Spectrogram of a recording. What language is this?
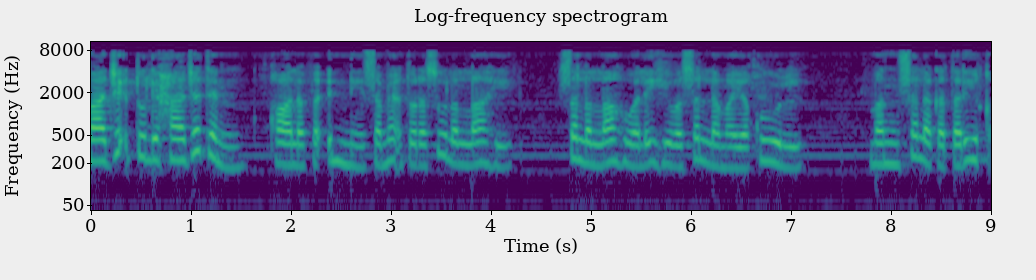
Urdu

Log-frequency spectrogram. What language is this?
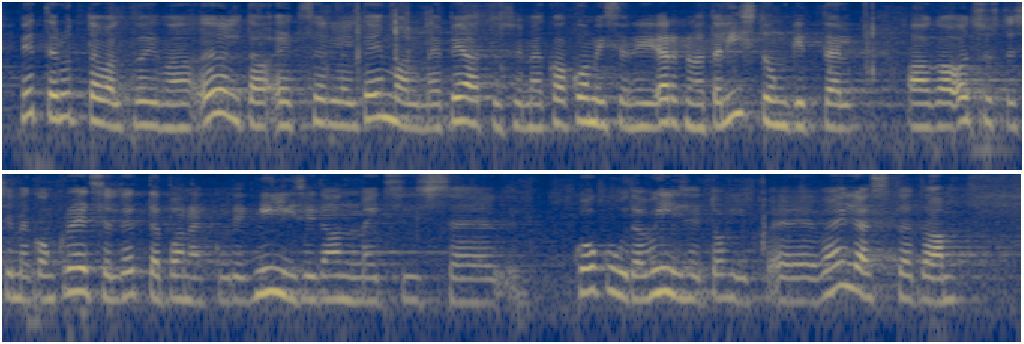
Estonian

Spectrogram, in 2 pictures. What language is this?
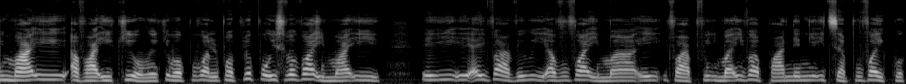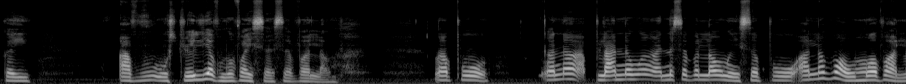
Mekeo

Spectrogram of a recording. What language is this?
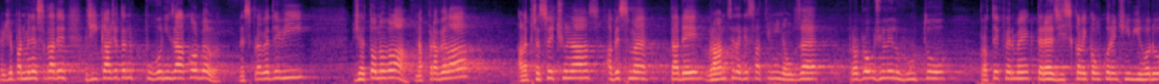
Czech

